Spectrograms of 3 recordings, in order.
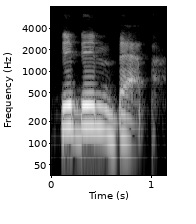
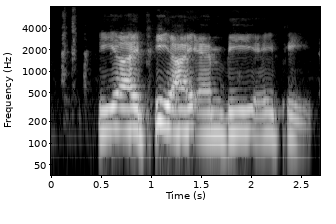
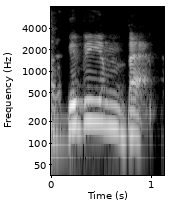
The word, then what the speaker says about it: Bibimbap: It's Bibimbap. Bipimbap. I'm just watching the movie and you're over here saying like every combination of... Yeah. I'm like, what is going on? It's Bibimbap. That's how you say it.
